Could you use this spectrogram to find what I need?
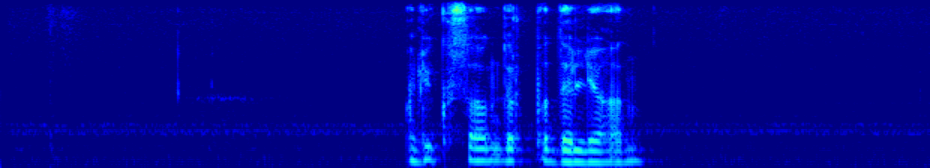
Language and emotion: Russian, sad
